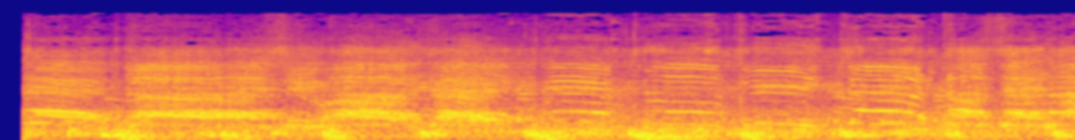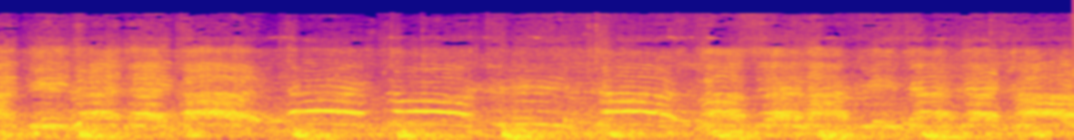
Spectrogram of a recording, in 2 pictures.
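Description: A large crowd of many voices shouting and calling out together, loud and continuous.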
